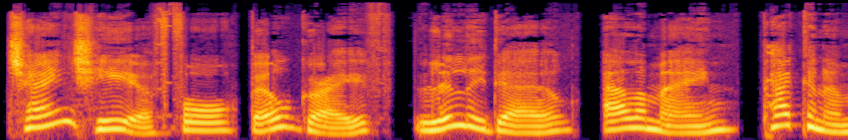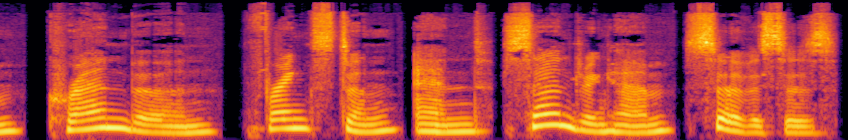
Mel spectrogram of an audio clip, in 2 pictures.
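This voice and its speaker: An Australian woman giving formal, pre-recorded train announcements in measured, separate phrases, with words and station names sounding spliced together. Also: medium pitch, sing-song, warm tone, no echo.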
